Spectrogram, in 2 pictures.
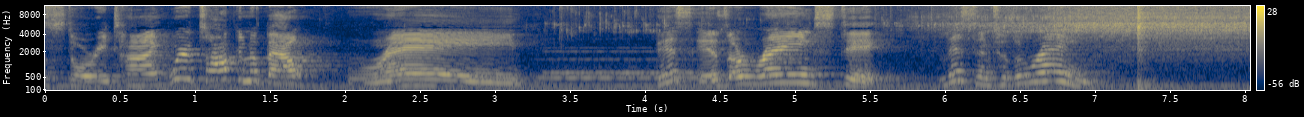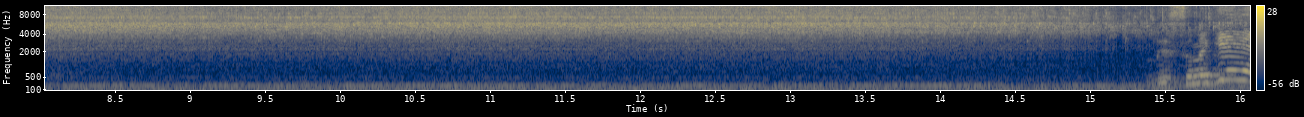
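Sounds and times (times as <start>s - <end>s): rain stick pellets trickling: 5.5s - 16.0s.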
